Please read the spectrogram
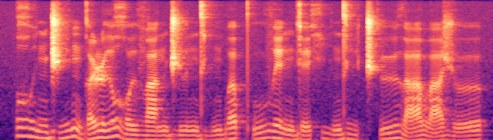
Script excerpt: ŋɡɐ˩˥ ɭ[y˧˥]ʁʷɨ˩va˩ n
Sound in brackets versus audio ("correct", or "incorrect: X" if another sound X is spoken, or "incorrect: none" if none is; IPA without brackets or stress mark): incorrect: ɨ˧˥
